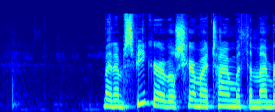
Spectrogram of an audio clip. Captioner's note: speaking in French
